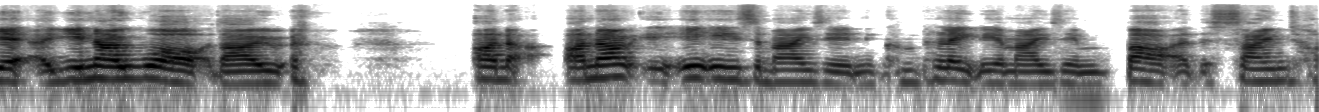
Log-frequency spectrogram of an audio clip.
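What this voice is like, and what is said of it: Usual voice. Nothing is said of it.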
